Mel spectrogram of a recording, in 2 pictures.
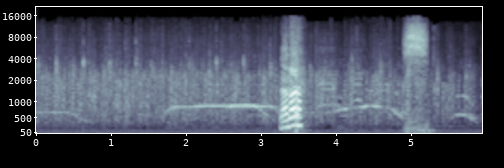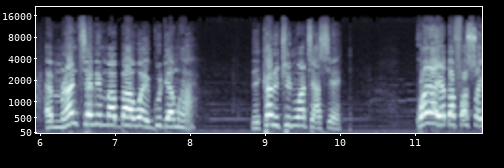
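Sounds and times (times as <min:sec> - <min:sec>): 
audience clapping at a church service: 0:00.0 - 0:06.3
speech: 0:03.2 - 0:03.6, 0:04.9 - 0:05.3, 0:06.1 - 0:08.1, 0:08.8 - 0:10.1, 0:11.0 - 0:11.8.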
